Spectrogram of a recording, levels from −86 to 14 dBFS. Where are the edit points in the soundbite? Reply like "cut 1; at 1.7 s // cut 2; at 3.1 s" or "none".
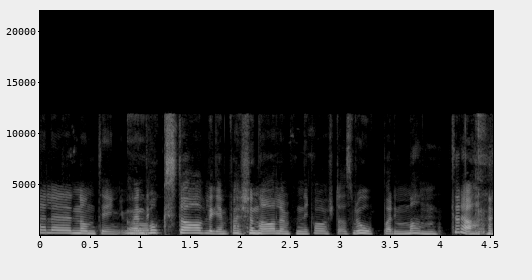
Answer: cut 1; at 1.0 s // cut 2; at 2.7 s // cut 3; at 3.1 s // cut 4; at 3.5 s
